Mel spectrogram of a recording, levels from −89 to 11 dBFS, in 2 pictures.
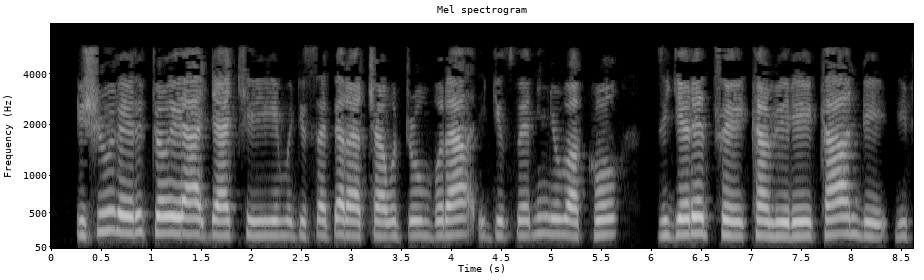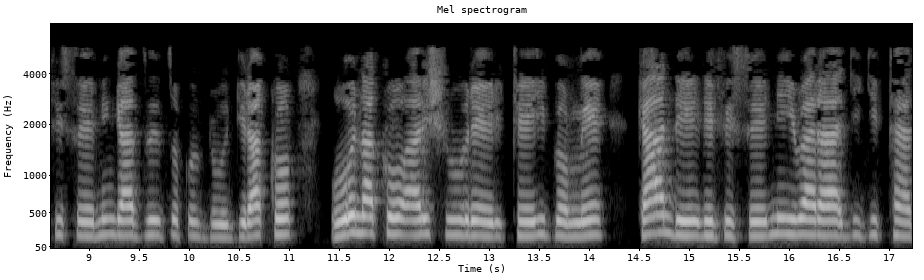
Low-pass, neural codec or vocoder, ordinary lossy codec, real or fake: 7.2 kHz; autoencoder, 22.05 kHz, a latent of 192 numbers a frame, VITS, trained on one speaker; MP3, 24 kbps; fake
